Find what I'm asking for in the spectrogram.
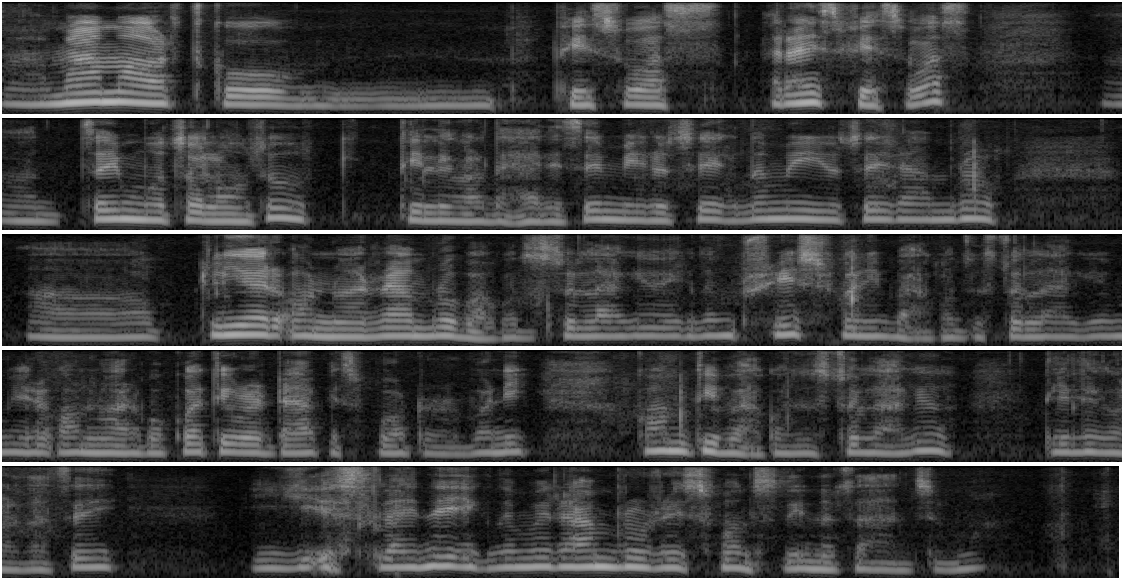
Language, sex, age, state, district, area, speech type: Nepali, female, 45-60, West Bengal, Darjeeling, rural, spontaneous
